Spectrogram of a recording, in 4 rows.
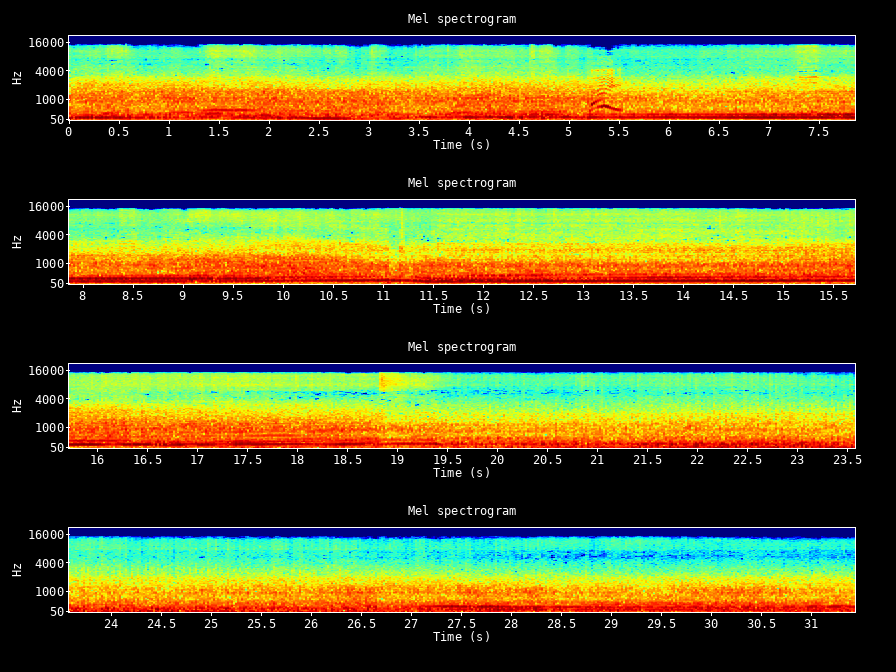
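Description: A Scion tC and a turbocharged Mazda 626 racing side by side, heard from inside one of the cars. The engines pull hard through the gears, each one's pitch climbing slowly and then dropping at every upshift, three or four shifts in all. About two-thirds of the way through they ease off and die down.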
